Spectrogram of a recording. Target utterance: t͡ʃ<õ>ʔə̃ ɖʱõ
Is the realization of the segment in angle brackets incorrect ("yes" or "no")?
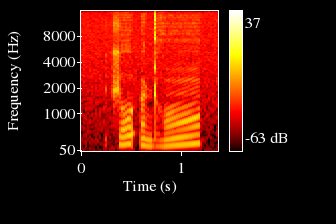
yes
